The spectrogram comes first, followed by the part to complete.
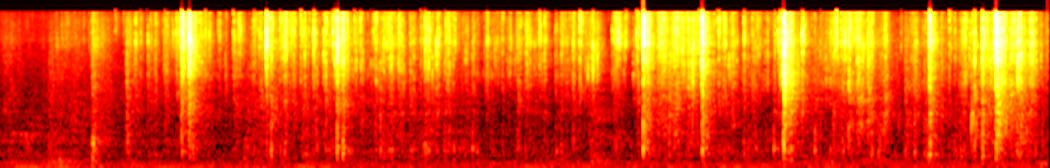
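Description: Plastic or paper being handled and crumpled, a run of irregular crinkling crackles.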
